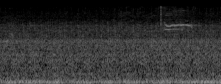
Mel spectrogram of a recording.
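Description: Steady low rumble of a vehicle engine running at a distance, with a short high bird chirp near the end.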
